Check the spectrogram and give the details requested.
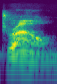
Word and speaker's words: drowned: Yeah, it's owl sound, drowned.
